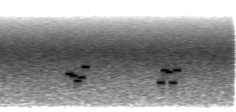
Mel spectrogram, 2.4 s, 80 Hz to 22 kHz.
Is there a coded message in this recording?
Yes: five-tone selective call (EEA) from 0.7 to 1.8 s, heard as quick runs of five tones, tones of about 40 ms, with radio hiss. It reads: 65240 18718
